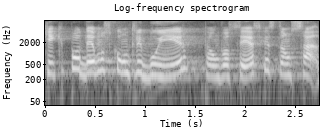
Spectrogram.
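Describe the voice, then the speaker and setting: A woman with a high-pitched voice talks at a moderate pace, her pitch varying in an ordinary way. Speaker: professor. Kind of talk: lecture. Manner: animated.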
